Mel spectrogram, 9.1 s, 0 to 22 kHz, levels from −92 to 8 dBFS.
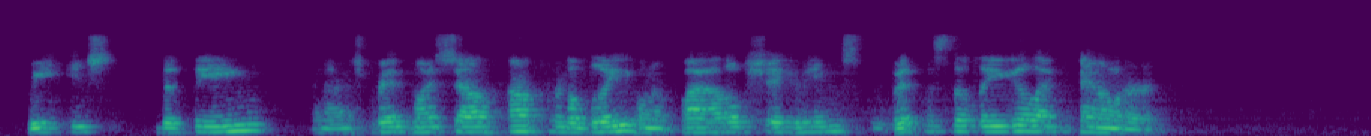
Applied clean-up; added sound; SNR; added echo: neural mask model DeepFilterNet 3.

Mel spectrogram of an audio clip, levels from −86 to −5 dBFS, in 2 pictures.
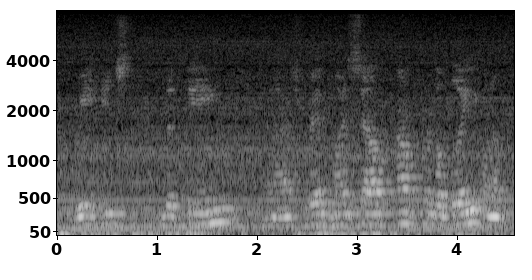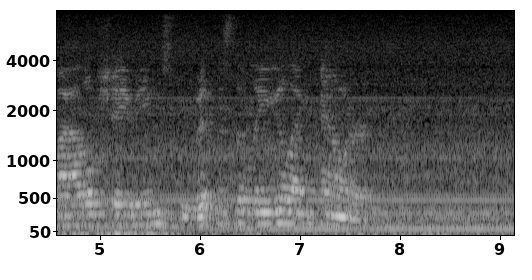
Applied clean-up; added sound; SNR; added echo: none; Mechanisms; 5 dB; reverberation time 0.5 s.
